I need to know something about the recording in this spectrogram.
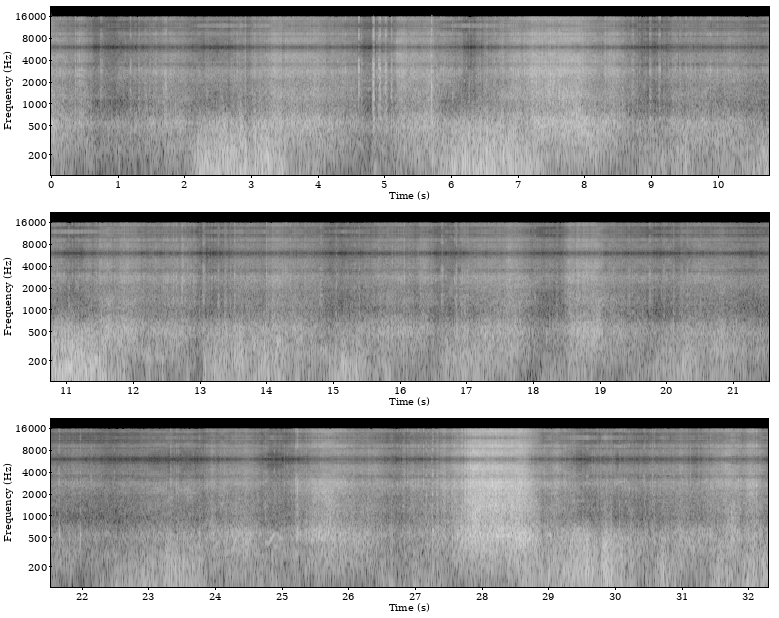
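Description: Wind rushing and buffeting over a GoPro's microphone while skiing downhill, in low rumbling surges that come and go every few seconds, with the hiss of skis sliding across packed snow. A louder burst of hiss comes near the end.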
